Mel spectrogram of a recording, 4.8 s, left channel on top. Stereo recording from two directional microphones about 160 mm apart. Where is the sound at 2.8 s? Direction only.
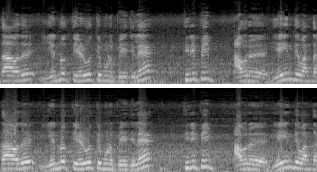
10° left (ahead or behind).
